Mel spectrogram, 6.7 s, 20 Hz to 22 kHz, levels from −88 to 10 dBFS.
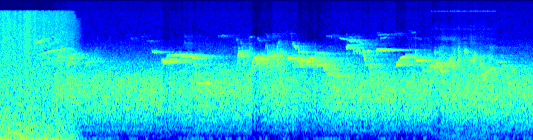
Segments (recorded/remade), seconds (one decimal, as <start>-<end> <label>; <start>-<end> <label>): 0.0-5.4 recorded; 5.4-6.2 remade; 6.2-6.7 recorded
